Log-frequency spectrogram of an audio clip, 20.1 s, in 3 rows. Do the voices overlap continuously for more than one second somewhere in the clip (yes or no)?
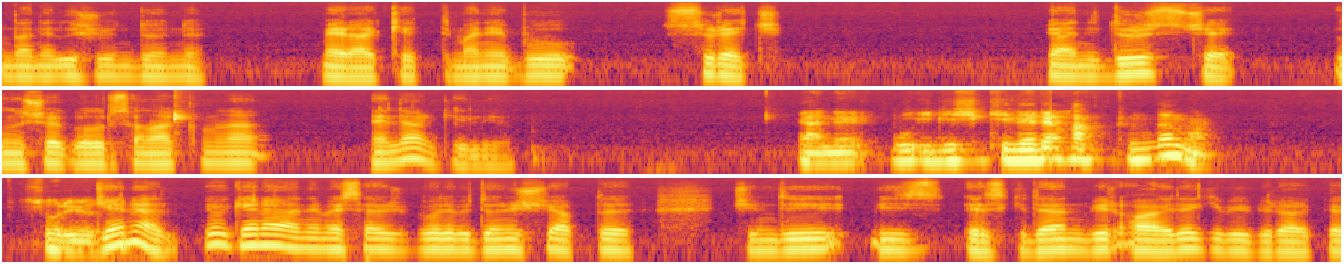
no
